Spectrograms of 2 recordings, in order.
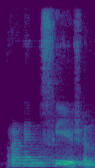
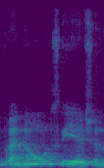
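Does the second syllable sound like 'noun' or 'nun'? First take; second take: nun; noun. First: The second syllable sounds like 'nun'. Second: The second syllable sounds like 'noun'. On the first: The speaker calls it right. "പ്രൊനൗൺസിയേഷൻ എന്നാണ്" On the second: The speaker calls it wrong. "But it's it's absolutely wrong"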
